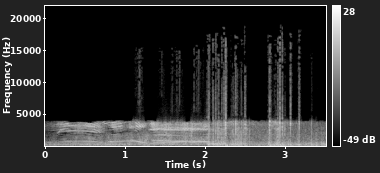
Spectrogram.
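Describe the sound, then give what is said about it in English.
Bombs whistle as they drop on Mazdrak during British Army operations, giving high falling notes over a steady roar, then a dense burst of crackling, rumbling explosions that stays loud to the end. “Oh, 040 Alpha, confirm that's bombs dropping on Mazdrak.”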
